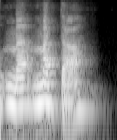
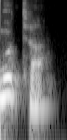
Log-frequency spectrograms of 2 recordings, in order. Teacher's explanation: originally it was mata, but the a has mutated to an u in some forms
